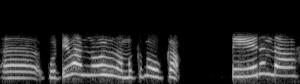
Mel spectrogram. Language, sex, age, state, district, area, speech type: Malayalam, female, 18-30, Kerala, Kasaragod, urban, conversation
